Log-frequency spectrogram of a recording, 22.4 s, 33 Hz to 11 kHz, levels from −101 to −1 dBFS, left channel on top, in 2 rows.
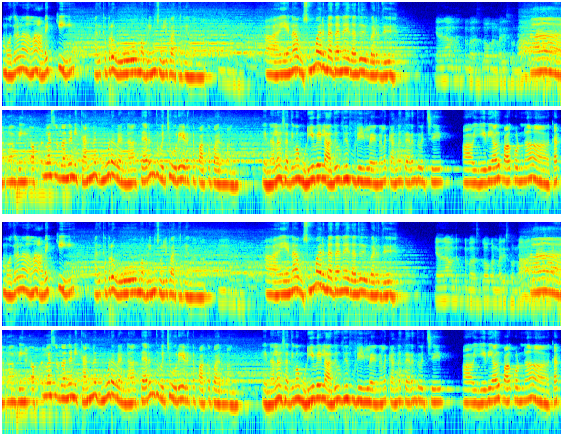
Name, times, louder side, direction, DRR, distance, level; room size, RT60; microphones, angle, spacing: voice 1, 0.0-1.5 1.8-4.1 5.2-7.9 10.5-15.9 16.4-20.0 20.4-22.3, left 1 dB, 5° left, 12 dB, 0.4 m, -23 dB
sound 1, 1.2-8.4 10.3-17.4 18.7-19.3, left 3 dB, 90° left, 2.0 m, -36 dB
voice 2, 4.3-4.9 8.6-12.2, right 2 dB, 65° right, 6 dB, 1.2 m, -40 dB
12.0 x 5.0 x 6.9 m, 1.1 s
head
